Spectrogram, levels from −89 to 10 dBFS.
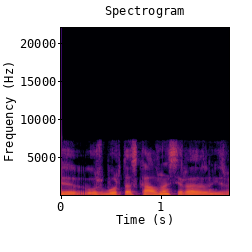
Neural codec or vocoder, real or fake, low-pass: none; real; 7.2 kHz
